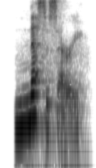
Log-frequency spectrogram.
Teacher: I stress the first syllable necessary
